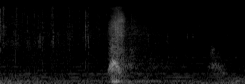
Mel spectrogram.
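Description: A page rustles as a note is picked up.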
